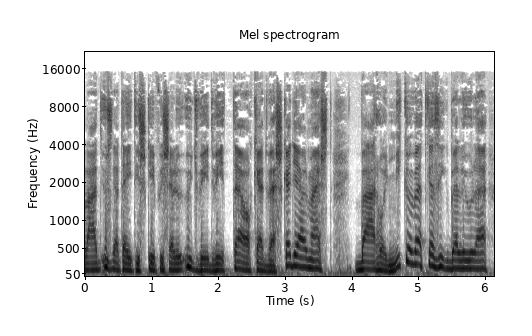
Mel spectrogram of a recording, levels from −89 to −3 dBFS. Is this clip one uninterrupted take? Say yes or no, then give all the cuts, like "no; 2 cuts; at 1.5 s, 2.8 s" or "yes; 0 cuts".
no; 1 cut; at 4.0 s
